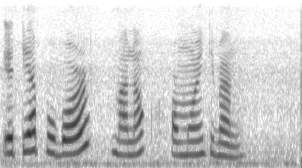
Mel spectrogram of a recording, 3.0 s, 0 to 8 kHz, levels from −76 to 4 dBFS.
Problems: constant background noise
